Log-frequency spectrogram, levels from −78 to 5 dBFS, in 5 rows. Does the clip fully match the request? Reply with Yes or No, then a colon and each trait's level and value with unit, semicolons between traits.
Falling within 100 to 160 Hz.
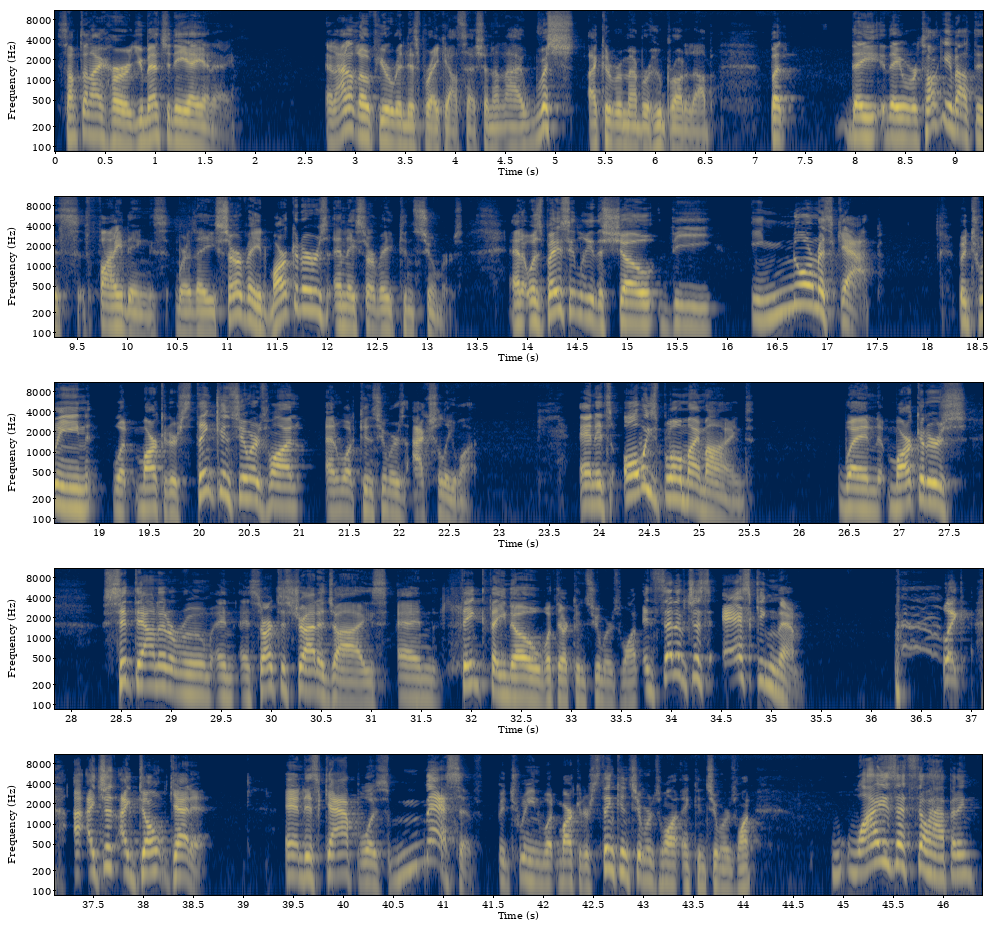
Yes: medium, 140 Hz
